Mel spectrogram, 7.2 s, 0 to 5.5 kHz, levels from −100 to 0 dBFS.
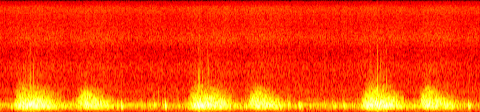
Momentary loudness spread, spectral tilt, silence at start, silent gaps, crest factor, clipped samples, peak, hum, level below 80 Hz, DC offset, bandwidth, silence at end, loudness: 19 LU; -11 dB/octave; 0 s; none; 14 dB; 0.1%; 0 dBFS; none; -46 dBFS; under 0.1%; 5.4 kHz; 0.05 s; -13 LUFS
